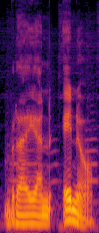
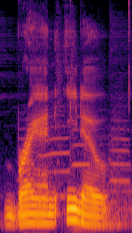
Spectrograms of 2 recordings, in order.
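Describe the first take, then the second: First: The name is said with a Spanish-style pronunciation. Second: The name is said with an American pronunciation. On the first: This is how people here say it. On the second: This is how the name is said abroad.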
